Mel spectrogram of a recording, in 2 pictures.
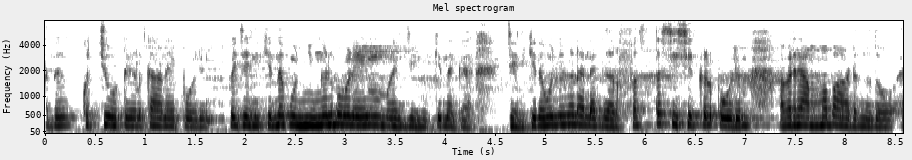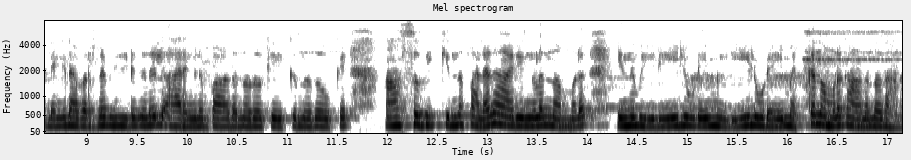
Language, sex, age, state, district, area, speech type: Malayalam, female, 30-45, Kerala, Alappuzha, rural, spontaneous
